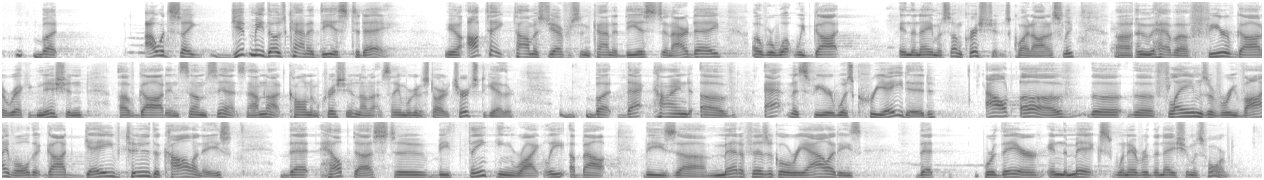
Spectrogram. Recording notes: LIVE at the 2024 Founders Conference. A LIVE show that was filmed at the 2024 National Founders Conference.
